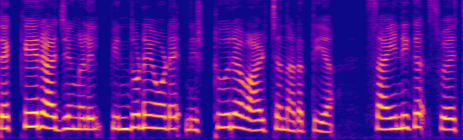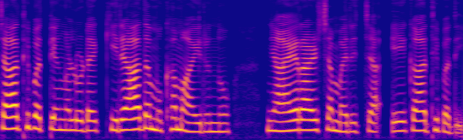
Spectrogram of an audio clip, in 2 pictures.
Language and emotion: Malayalam, neutral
